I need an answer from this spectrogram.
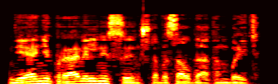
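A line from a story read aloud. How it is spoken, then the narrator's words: Stubborn grumble. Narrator (Russian): упрямо проворчал камень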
